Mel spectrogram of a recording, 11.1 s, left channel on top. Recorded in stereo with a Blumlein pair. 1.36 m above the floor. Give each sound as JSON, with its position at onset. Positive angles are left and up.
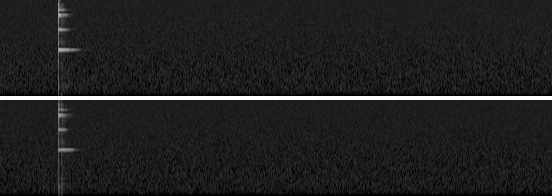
{"t": 1.2, "sound": "a bell", "azimuth_deg": 25, "distance_m": 0.8}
